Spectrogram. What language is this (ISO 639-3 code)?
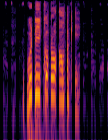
ben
